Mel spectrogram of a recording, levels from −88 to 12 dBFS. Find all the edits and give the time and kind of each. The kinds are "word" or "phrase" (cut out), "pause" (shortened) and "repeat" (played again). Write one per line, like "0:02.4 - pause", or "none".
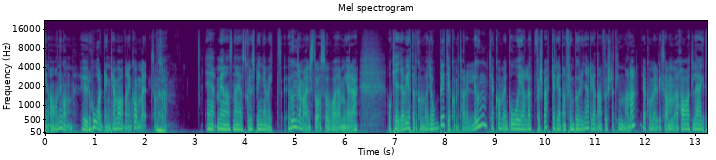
none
